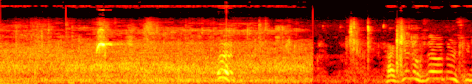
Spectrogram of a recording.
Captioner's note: A man who calls someone by whistling + cheering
